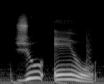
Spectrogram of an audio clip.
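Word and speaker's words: jouer au: A pronúncia de jouer ou é super conectada, parece uma palavra só. Tente dizer jouer ou, bem rápido.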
